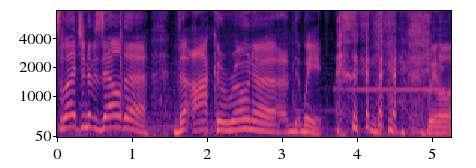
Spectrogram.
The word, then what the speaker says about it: Ocarina: know if I do say Ocarina it is Ocarina just just so we're clear it's words have correct pronunciations it's Ocarina at all so we we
